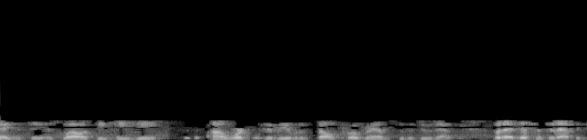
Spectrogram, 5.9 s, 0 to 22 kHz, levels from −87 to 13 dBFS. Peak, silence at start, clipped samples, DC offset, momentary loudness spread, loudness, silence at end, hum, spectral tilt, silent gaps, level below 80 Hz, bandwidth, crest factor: -2 dBFS; 0 s; under 0.1%; under 0.1%; 14 LU; -22 LUFS; 0 s; none; -8 dB/octave; none; -82 dBFS; 3.2 kHz; 20 dB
